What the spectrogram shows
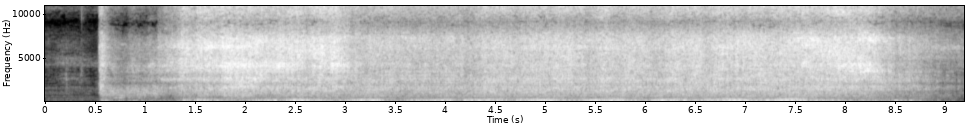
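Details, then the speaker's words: Ford F-150 now starts on the key, but the engine runs with a gritty whirring hum continuing over the idle. The starter sticks on and stays engaged after start. "So we got the truck as turnkey run now. The only problem we have is now the starter wants to stick on."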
